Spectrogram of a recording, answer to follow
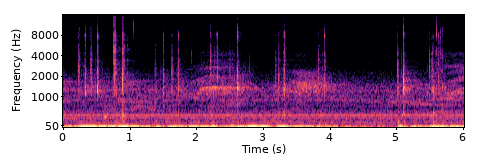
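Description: Typing on a computer keyboard: a quick, irregular run of key clicks as a word is typed, easing off briefly about four seconds in.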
